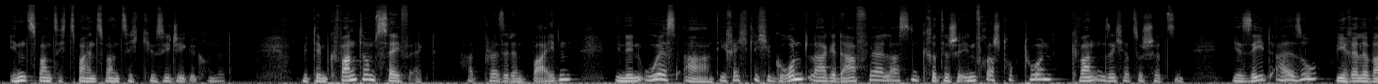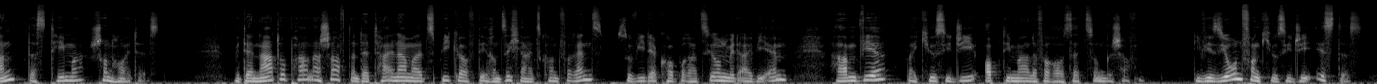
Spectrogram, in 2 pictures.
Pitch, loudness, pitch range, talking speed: 155 Hz, -27 LUFS, 140-185 Hz, 140 wpm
